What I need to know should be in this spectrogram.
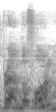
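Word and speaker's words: BRANDOFFON: My vision for brands and my word is brand of on, and it's pronounced brand of on all together.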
